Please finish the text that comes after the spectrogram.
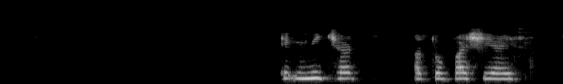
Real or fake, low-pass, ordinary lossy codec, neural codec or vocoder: fake; 5.4 kHz; Opus, 32 kbps; vocoder, 24 kHz, 100 mel bands, Vocos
